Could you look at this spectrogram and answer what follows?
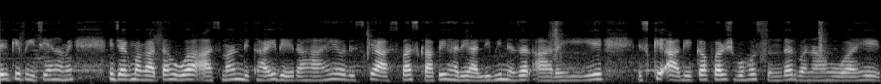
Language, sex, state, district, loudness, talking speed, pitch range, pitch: Hindi, female, Chhattisgarh, Bastar, -18 LUFS, 210 wpm, 190-225 Hz, 215 Hz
